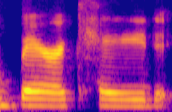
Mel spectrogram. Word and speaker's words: barricade: or aid um so this example barricade is um pronounced aid crusade is pronounced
